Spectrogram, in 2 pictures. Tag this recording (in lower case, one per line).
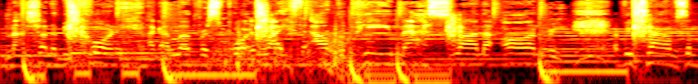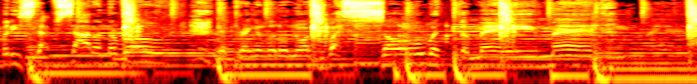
music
